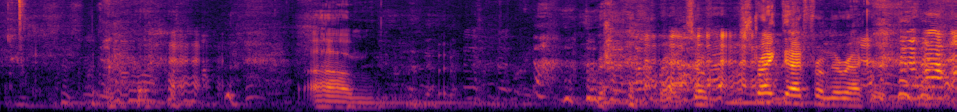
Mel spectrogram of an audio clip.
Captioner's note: laughter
